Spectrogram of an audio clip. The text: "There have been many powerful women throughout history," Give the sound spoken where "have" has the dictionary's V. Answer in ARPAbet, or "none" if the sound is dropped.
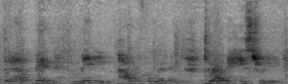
V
